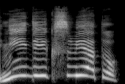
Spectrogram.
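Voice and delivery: very high pleading cry; desperate wail. A narrator's reading. Ali begging Danny to avoid the light, wailing. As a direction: cry out to hold him back. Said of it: "вопила Али".

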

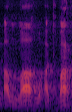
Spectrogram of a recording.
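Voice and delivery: slow, measured "الله أكبر" with drawn-out syllables; deliberate demonstration. Shown as a demonstration. Teacher shows what must be said in prayer, slow and deliberate. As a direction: stretch "الله أكبر" out carefully, word by word. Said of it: "في الصلاة لازم يقول".

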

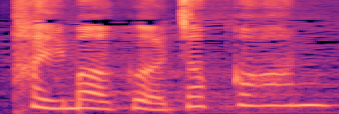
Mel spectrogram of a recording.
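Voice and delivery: put-on very high, eerie child's wail calling its father; a ghost child begging to be let in from the cold. A narrator's reading. Ghost child at the door begs father, eerie high wail. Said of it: "Nó cất tiếng gọi".

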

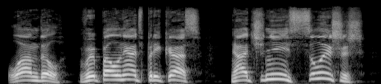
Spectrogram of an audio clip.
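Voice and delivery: high, loud urgent yelling; urgent shout. A narrator's reading. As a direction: shake him awake with your voice. Shaking a dazed mage.

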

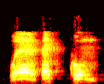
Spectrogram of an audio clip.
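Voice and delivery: ق assimilated into ك in واثقكم; idgham. Shown as a demonstration. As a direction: recite واثقكم slowly as "wathak-kum". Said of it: "يدغم الإمام السوسي هكذا".

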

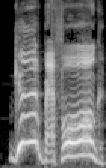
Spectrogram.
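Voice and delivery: high, loud, drawn-out call; thundering. A narrator's reading. Master reprimands his hunting dragon, thundering. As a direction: thunder the name, stretched out. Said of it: "mennydörögte Plépofa".

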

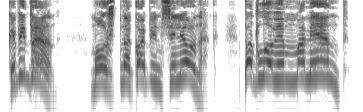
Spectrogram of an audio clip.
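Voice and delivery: high, coaxing parrot; the parrot ducks and pleads caution. A narrator's reading. (высокий голос попугая, уговаривает)

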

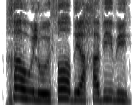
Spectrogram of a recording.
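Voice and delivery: mocking. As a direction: rub it in with a sneer. Suleiman mocks Murad.

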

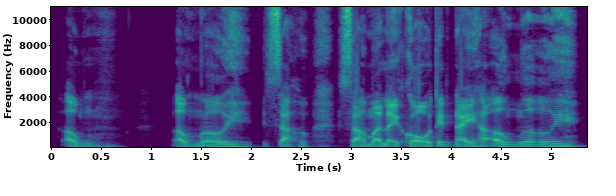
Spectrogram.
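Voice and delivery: broken start building to a high wail; stammering, trembling grief. A narrator's reading. Wife collapsing before her husband's body, stammering grief. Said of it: "miệng bà run rẩy lắp bắp nói không thành tiếng".

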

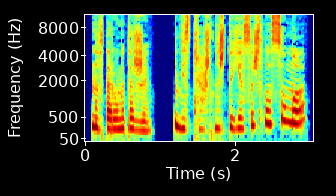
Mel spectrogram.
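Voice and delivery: high tearful voice, climbing at the end; sobbing. A narrator's reading. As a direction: confess the fear on the edge of sobs. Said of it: "снова всхлипнула Саша". (всхлипывая, жалобно)

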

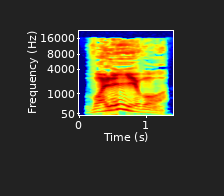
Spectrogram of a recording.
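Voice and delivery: slow, drawn-out battle call; attack cry. Acted. Soldier calls the gang onto the leader, bellowing. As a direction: stretch out the order to attack.

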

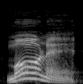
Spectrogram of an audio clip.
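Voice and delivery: high, loud shouted insult; angry cry. A narrator's reading. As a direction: hurl it at the group. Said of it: "gridò".

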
